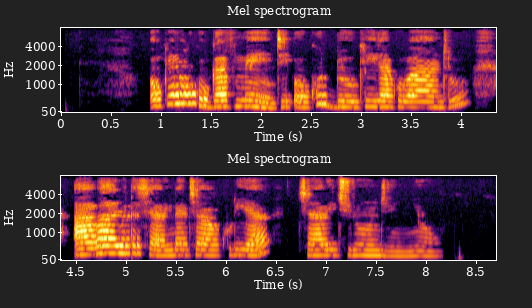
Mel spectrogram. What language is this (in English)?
Ganda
